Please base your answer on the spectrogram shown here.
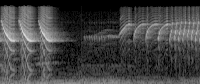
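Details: Song of a canary used to encourage young canaries to sing: three loud, sharply falling whistles, a brief soft tone, then a run of quick rising chirps speeding into a bright trill.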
